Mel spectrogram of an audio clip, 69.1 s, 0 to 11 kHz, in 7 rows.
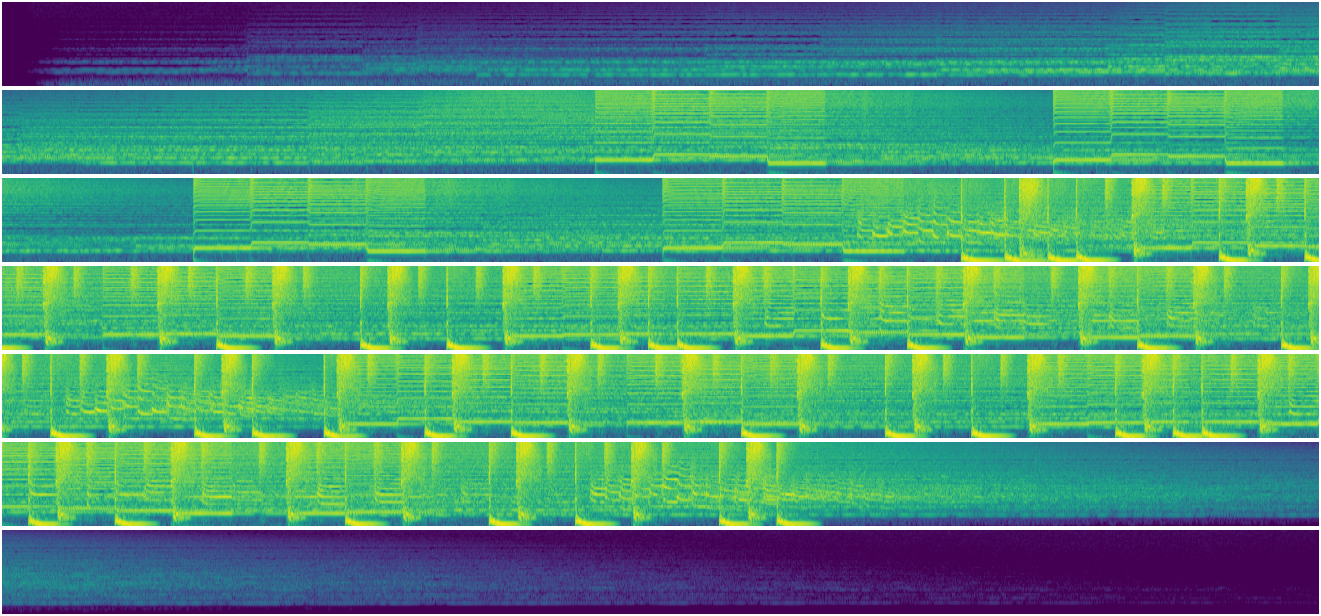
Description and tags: HV Loops (2014) - Britain
!SO HERE THEY ARE!
There is no theme set for genre's, just 1 minute or so for each loop, for you to do what ya like with :)
Thanks for all the emails from people using my loops. It honestly makes me the happiest guy to know people are using my sound for some cool vids. N1! :D
x=X
bass, break-beat, compression, electronic, eq, full-loop, fx, hard-lead, hats, house, kick, lead, limiter, loop, mastering, mix, pads, snare, synths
